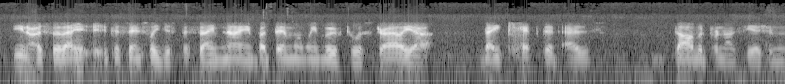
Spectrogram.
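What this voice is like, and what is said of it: Australian accent. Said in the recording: “obviously by your voice, I love the Australian accent”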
